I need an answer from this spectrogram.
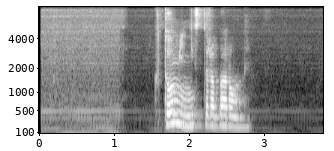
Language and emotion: Russian, neutral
